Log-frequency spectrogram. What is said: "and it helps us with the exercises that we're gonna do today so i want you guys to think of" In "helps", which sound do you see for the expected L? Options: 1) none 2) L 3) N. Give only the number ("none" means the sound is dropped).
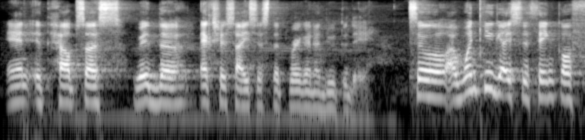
2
